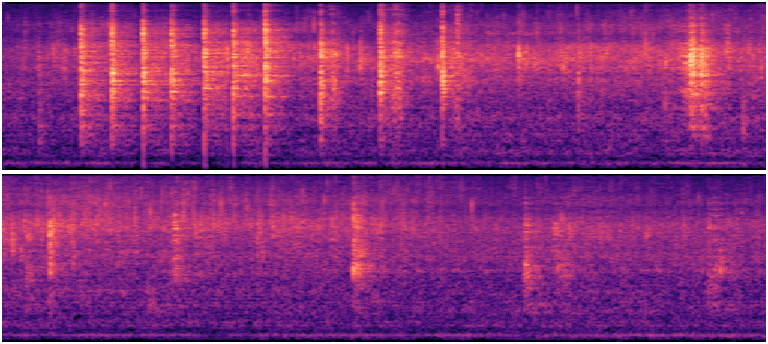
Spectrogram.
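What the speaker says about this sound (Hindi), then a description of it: "अब मैं अपनी मिर्ची इसमें डालूँगी" Green chilies sizzle and crackle in hot mustard oil over a low flame, a steady frying hiss with sharp spattering pops clustered early, then a softer continuous sizzle with occasional stirring clinks.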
